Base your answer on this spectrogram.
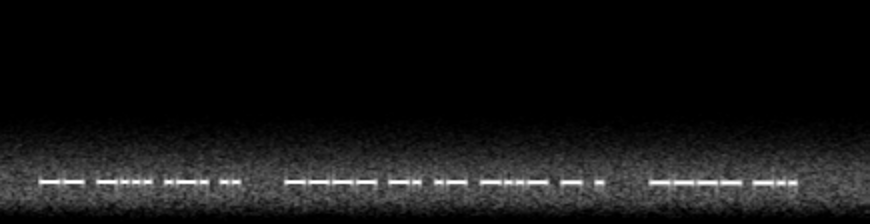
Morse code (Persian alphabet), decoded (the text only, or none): مبری شناخته شد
